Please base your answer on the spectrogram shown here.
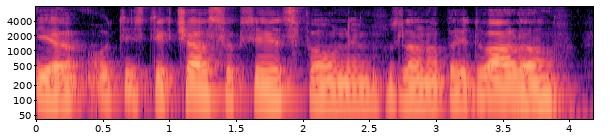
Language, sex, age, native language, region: Slovenian, male, 60+, Slovenian, Gorenjska region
